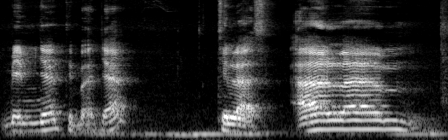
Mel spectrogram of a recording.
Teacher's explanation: Yang pertama di kalimah alam tauro, di alam di sana ada mim sukun bertemu dengan tak. Namanya bacaan idhar syafawi. Mimnya dibaca jelas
